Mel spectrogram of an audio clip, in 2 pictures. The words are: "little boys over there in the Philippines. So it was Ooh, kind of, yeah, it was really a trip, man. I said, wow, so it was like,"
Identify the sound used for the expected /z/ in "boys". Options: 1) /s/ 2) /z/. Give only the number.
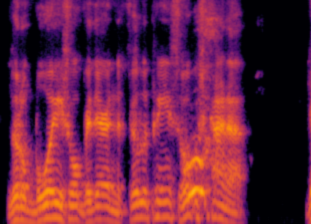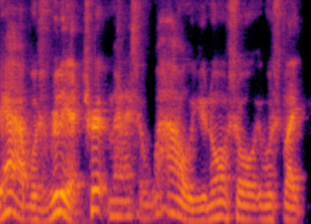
2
